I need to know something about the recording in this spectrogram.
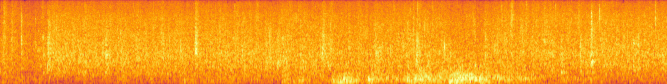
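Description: Rain patters steadily on the ground.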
